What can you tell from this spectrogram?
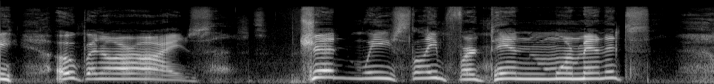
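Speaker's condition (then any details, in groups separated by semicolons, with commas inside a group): Cerebral palsy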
